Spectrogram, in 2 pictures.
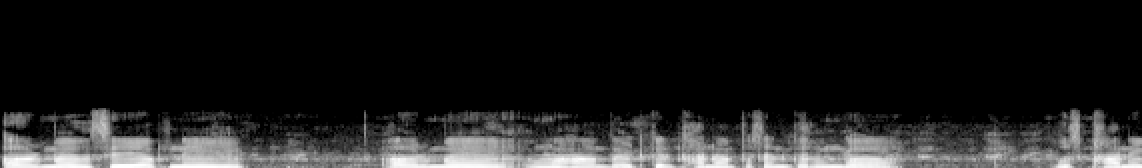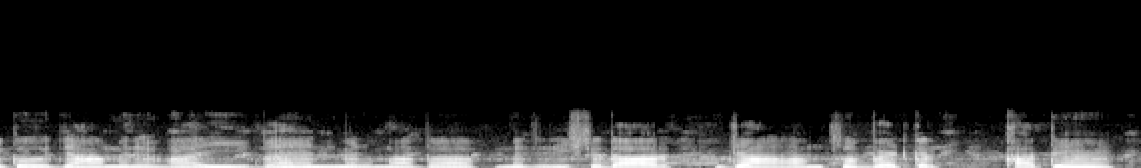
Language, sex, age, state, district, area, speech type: Urdu, male, 60+, Telangana, Hyderabad, urban, spontaneous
